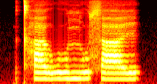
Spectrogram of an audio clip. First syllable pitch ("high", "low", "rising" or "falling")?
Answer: low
